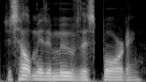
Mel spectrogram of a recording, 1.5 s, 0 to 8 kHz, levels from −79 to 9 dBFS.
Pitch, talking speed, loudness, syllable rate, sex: 105 Hz, 285 wpm, -17 LUFS, 5.6 syllables/s, male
